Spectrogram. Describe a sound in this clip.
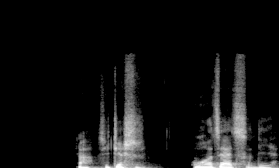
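An elderly man speaks calmly into a microphone, close by.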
